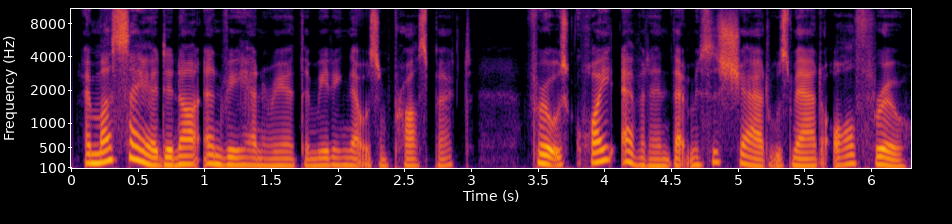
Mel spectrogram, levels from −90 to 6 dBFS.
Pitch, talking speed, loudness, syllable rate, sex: 160 Hz, 250 wpm, -19 LUFS, 6.0 syllables/s, female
